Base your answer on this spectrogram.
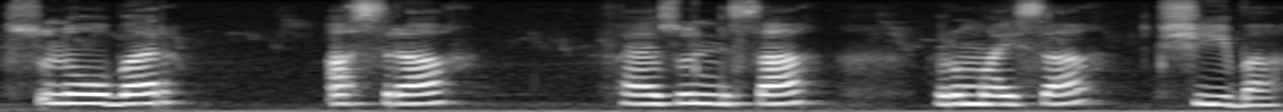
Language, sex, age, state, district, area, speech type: Kashmiri, female, 18-30, Jammu and Kashmir, Anantnag, rural, spontaneous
